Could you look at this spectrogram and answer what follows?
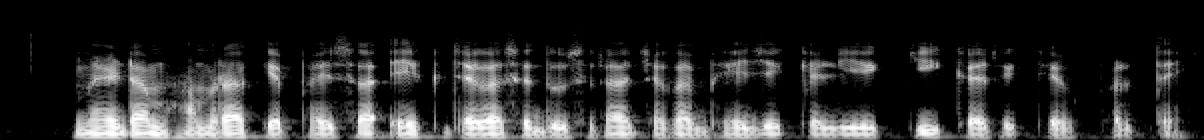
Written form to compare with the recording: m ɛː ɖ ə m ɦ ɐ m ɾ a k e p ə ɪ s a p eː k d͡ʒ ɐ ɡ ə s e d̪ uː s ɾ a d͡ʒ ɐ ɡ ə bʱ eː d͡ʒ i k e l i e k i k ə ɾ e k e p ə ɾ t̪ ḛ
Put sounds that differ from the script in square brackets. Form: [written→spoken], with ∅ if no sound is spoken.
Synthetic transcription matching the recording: m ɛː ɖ ə m ɦ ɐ m ɾ a k e p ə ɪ s a [p→ʔ] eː k d͡ʒ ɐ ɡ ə s e d̪ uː s ɾ a d͡ʒ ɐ ɡ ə bʱ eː d͡ʒ [i→e] k e l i e k i k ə ɾ e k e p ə ɾ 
